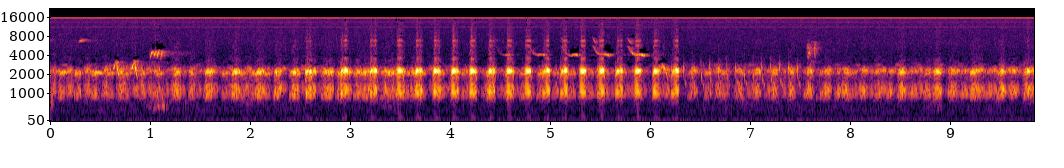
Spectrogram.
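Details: European tree frogs in a loud chorus, a field recording by Fernand Deroussen made to tell frogs and toads apart by voice: rapid rasping croaks repeated nearly three times a second, many frogs overlapping, with brief bird chirps above.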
